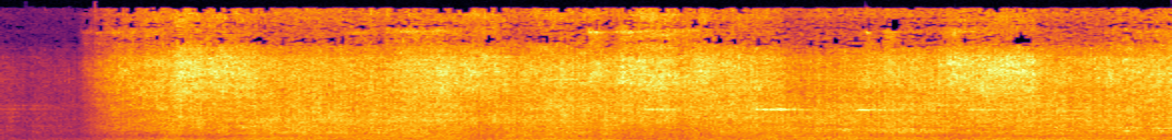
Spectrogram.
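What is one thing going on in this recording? Motorbike engines hum and buzz along a busy street.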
